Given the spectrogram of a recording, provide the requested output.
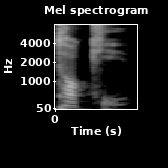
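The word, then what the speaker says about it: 時: daylight saving time now the kun reading is talky and that's rather easy to remember because we can associate it to tick tock tick tock time talkie the country to the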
